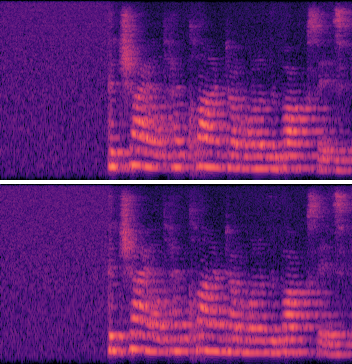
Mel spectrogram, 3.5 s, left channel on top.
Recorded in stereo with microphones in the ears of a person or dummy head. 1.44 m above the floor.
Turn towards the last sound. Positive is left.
turn(degrees=-5)  # may be behind; listen again after turning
